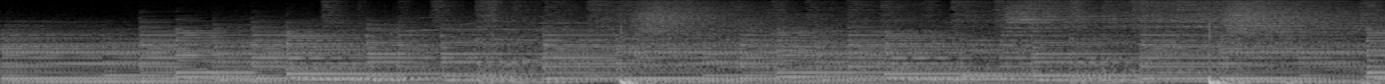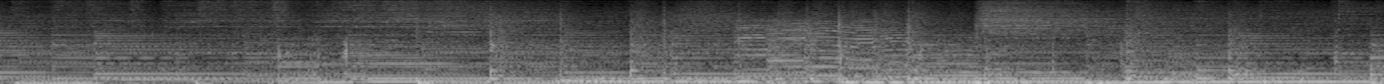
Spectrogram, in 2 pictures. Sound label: jazz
